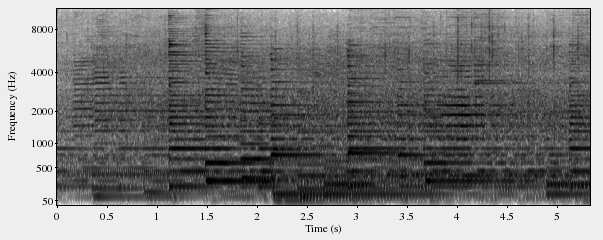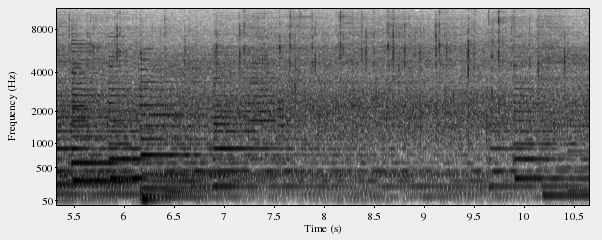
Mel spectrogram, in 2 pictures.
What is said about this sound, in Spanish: Es una marca, es una señal de que avivamiento viene, viene, viene. Apláudele fuerte al rey.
